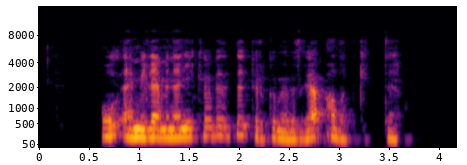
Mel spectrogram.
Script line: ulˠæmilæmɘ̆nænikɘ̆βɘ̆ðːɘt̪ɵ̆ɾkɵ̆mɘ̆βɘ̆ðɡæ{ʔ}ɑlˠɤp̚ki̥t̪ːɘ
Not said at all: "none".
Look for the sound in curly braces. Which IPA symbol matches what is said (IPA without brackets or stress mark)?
ʔ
